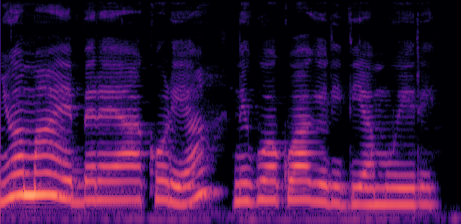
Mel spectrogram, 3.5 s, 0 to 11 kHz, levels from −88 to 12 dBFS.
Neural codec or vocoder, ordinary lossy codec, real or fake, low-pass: none; none; real; none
